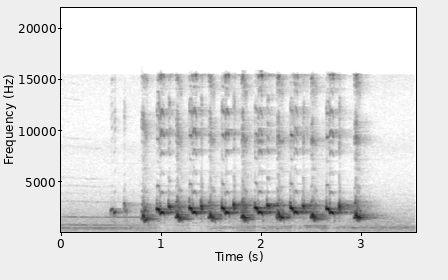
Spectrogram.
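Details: Yellow-vented bulbul master song for training other bulbuls, opening straight into the ropelan style: rapid run of bright whistled notes, about three per second, dipping and rising between two pitches, after a faint low hum.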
